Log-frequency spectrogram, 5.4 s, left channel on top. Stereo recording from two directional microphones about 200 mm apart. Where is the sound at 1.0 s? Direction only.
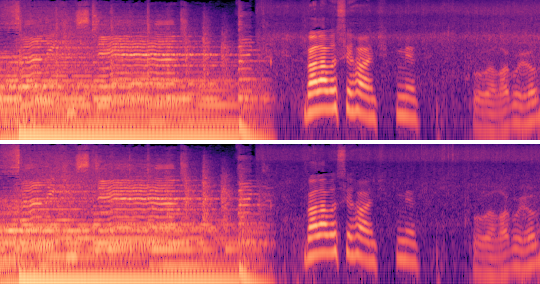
Centre (ahead or behind).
